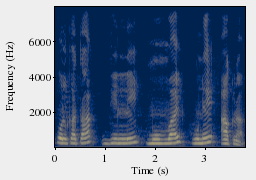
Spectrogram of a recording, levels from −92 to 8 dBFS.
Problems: constant background noise, background conversations at intervals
